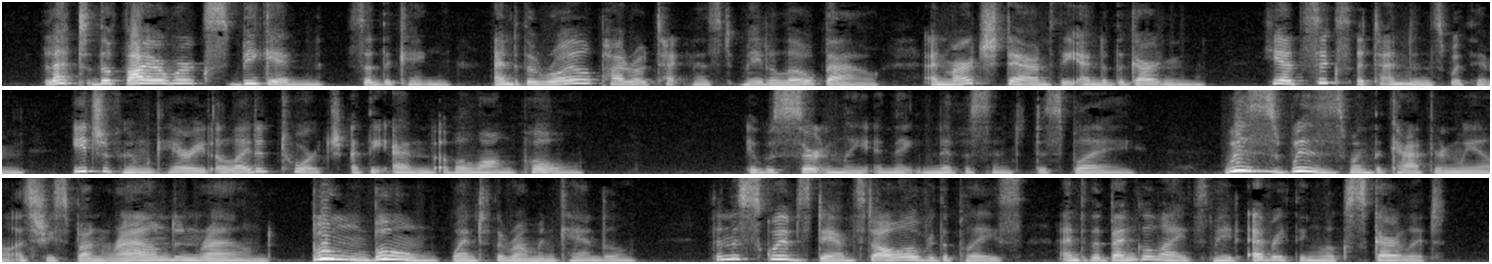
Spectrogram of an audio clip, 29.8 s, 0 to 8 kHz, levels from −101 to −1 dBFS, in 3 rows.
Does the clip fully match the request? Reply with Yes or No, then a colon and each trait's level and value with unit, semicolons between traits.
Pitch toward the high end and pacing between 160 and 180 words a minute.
Yes: high, 210 Hz; average, 170 wpm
